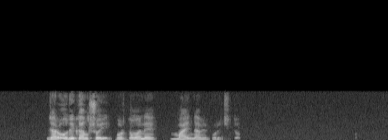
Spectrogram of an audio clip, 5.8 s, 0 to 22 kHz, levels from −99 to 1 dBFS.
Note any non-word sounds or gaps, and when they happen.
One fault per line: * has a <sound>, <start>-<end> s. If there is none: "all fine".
all fine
